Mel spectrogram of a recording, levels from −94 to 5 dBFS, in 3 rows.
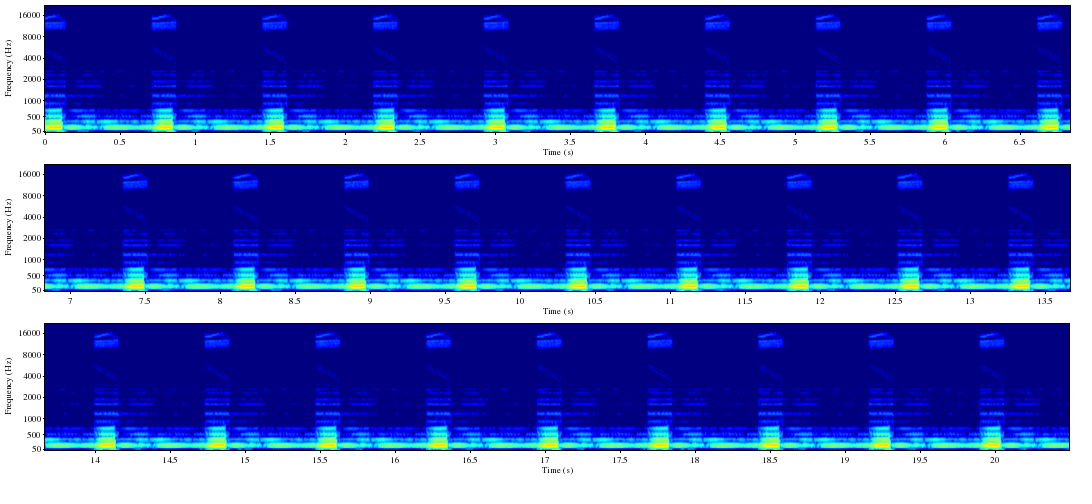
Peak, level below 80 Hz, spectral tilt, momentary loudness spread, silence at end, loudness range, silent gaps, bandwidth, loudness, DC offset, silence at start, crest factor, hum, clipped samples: -24 dBFS; -70 dBFS; -11 dB/octave; 15 LU; 0 s; 1 LU; none; 16 kHz; -39 LUFS; under 0.1%; 0 s; 14 dB; none; under 0.1%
